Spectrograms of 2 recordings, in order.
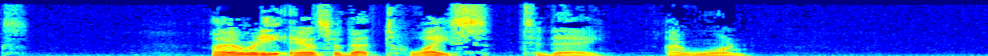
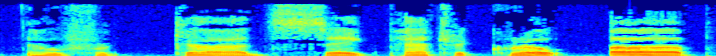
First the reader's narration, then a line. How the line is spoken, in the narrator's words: Evelyn moans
